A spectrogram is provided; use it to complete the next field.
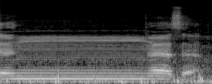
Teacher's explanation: نون مشدد ہے، اس میں غنہ ہوگا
